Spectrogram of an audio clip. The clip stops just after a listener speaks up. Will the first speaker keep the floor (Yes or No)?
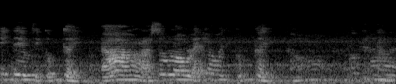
No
